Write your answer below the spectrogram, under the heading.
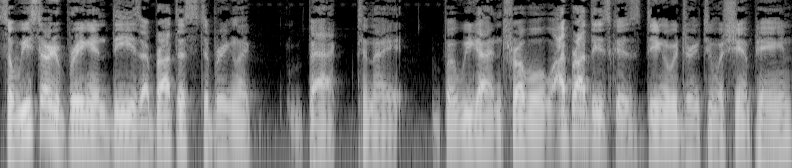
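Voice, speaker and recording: This man has an unremarkable speaking voice and a fairly low pitch with ordinary variation, in an American accent. He speaks at a moderate pace against a quiet background. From Phoenix area, Arizona. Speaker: podcast host. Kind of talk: casual chat.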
